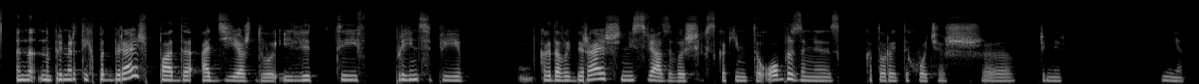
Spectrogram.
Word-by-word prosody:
н 210 0 +3
на 210 - +5
э, - - -7
например, 225 +2 +2
ты 225 - -3
их - - -9
подбираешь 235 - +4
под 200 -2 +5 0.2
одежду 175 -3 +1
или 190 +3 -2 0.2
ты, 210 -1 -1
в 200 - -12 0.2
принципе, 205 -4 -2 0.6
м, - - -13
когда 200 -2 +3
выбираешь, 210 +8 +3
не 200 -1 -1
связываешь 170 -5 +1
их - - -14
с - - -6
какими-то 180 -1 -5
образами, 195 -6 +1
с - - -9 0.2
которые 170 -1 -4
ты 165 - -10
хочешь, 160 - -3
э, 160 - -7 0.2
примерить? 170 -3 -9 0.9
Нет. 170 -4 -9
190 Hz, 145 wpm, -30 LUFS, 170-210 Hz, 0.9 s, на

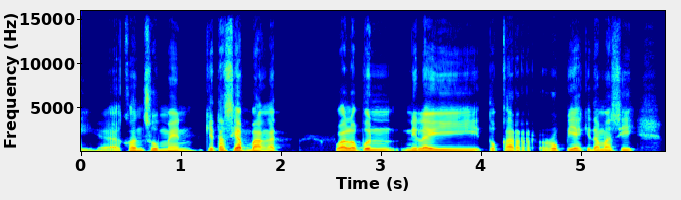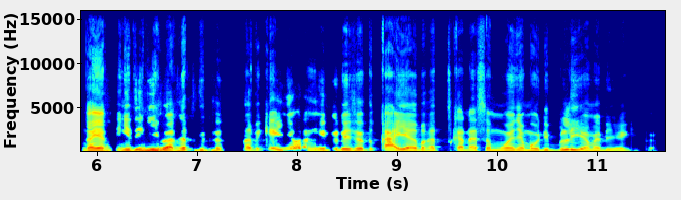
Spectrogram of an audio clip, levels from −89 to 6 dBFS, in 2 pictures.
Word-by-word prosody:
eee, - - -8
konsumen 105 +6 -3
kita 160 -5 -2
siap 110 -9 +4
banget. 105 -1 -1 0.6
Walaupun 130 +5 +1
nilai 115 -2 +1 0.5
tukar 110 -1 -3 0.2
rupiah 110 -1 -3
kita 130 +1 -3
masih 120 -1 -3 0.3
enggak 115 0 +6
yang - - -5
tinggi-tinggi 150 +5 +4
banget, 170 +2 +6
gitu, 125 +6 -5 0.2
tapi 130 +1 -2
kayaknya 160 - -1
orang 150 - -5
Indonesia 135 +1 +2
tuh - - -12
kaya 130 -2 +3
banget, 155 +4 -4 0.2
karena 130 +7 -1
semuanya 130 +4 -2
mau 110 - 0
dibeli 130 +6 0
sama 115 -3 -3
dia, 105 0 -8
gitu. 175 - -21
125 Hz, 155 wpm, -23 LUFS, 110-140 Hz, 0.6 s, enggak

